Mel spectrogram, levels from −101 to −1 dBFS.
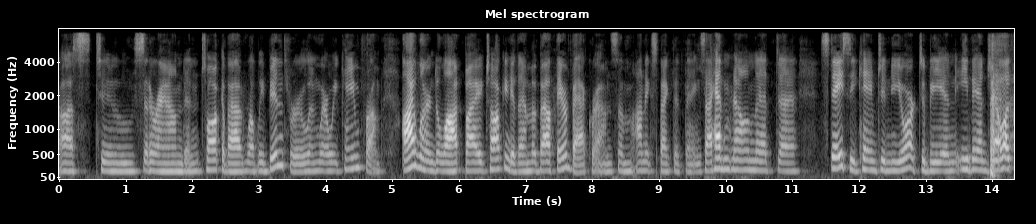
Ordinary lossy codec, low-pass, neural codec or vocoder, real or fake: MP3, 64 kbps; 7.2 kHz; codec, 24 kHz, 3 kbps, HILCodec; fake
